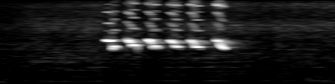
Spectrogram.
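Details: Lure recording of a Yellow-vented bulbul: a quick run of six bright, slightly buzzy notes delivered in well under a second, over a soft low hum.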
